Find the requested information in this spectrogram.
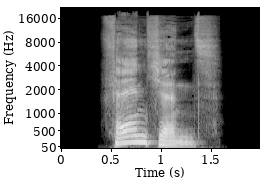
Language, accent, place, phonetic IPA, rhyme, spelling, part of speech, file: German, Germany, Berlin, [ˈfɛːnçəns], -ɛːnçəns, Fähnchens, noun, De-Fähnchens.ogg
- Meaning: genitive of Fähnchen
